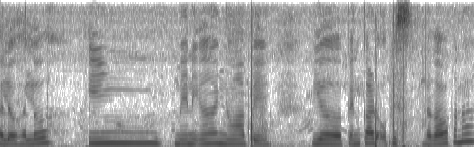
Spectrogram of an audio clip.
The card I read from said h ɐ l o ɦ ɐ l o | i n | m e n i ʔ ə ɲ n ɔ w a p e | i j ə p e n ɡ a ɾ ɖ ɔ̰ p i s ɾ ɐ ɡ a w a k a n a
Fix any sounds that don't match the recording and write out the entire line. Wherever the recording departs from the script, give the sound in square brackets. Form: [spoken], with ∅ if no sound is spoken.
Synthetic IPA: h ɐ l o ɦ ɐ l o | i [ɲ] | m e n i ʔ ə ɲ n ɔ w a p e | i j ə p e n [k] a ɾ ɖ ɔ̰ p i s [l] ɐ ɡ a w a k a n a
